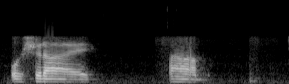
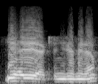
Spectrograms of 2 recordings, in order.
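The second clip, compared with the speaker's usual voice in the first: speaking close into the phone, louder; louder, right into the phone; 11 dB louder than usual. Real, not acted. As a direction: mouth on the mic, louder. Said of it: "Can you talk into the phone?".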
